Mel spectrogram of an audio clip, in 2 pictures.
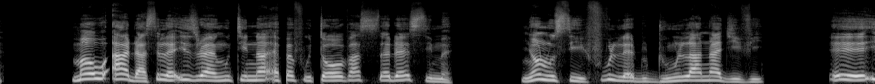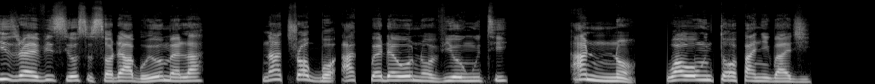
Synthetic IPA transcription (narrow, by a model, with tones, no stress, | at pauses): mã˦wu˦ʔa˦ɖa˨si˦lɛ˨ʔi˦s̬ɾa˦e˨lŋũ˦t̪i˦nã˦ʔɛ˦ɸɛ˦fu˨t̪ɔ˦wo˦va˦sɛ˦ɖɛ˦si˨mɛ̰̃˨ | ɲɔ̃˦nũ˨si˨fu˦lɛ˨ɖu˨ɖu˨˦m˦la˦nã˦d͡ʑi˨vi˦ | e˦je˦i˦s̬ɾa˦e˨lvi˦si˨wo˦su˨sɔ˨ɖɛ˦a˨bo˨˦wo˦mɛ̃˨la˦ | nã˦t̪ɾɔ˦ɡ͡bɔ˨ʔa˨k͡pɛ˦ɖɛ˦wo˦nɔ̃˨vi˦wo˦ŋũ˦t̪ʰi˦ | a˦nɔ̃˨ | wo˦a˦wo˦ŋũ˦t̪ɔ˦o˦ɸa˦˨ɲĩ˦ɡ͡ba˨d͡ʑi˦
